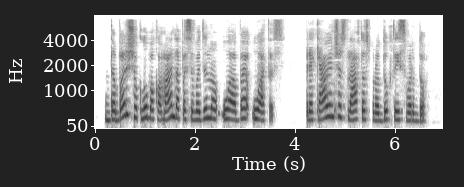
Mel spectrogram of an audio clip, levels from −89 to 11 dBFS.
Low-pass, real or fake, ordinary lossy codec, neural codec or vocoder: 7.2 kHz; real; AAC, 32 kbps; none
